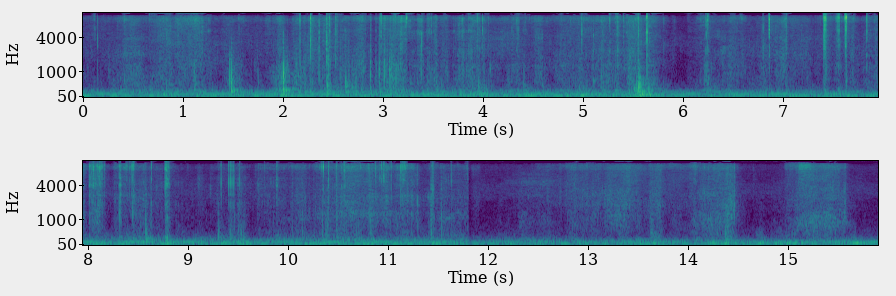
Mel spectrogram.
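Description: Fingers rustle and rub soft fabric close by.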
